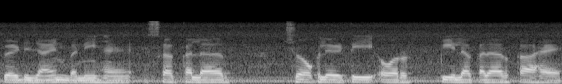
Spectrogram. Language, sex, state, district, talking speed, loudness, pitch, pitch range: Hindi, male, Uttar Pradesh, Jalaun, 130 wpm, -13 LUFS, 105 Hz, 100-110 Hz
